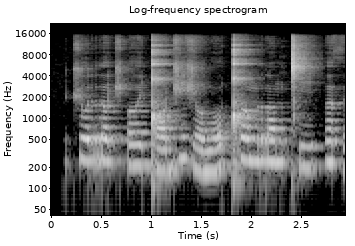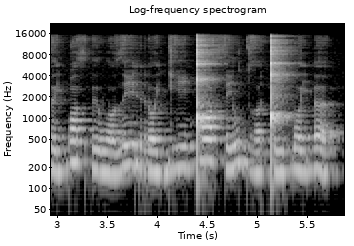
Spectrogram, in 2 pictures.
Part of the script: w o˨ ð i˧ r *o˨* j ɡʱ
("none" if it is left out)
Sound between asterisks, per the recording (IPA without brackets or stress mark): o˨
